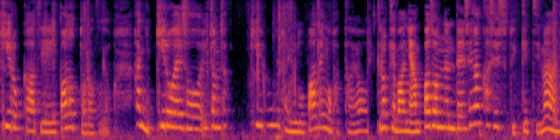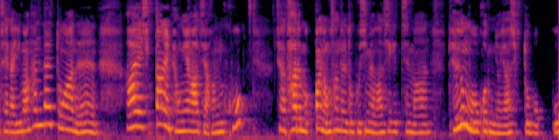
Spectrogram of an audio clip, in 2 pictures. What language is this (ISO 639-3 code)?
kor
